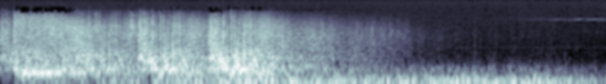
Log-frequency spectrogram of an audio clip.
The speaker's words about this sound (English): the Millennium Falcon carrying Lando shot toward Endor, mere moments before the Death Star flared into oblivion like a supernova.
